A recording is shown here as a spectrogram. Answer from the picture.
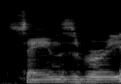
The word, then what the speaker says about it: Sainsbury's: Sainsbury's.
